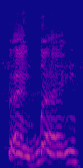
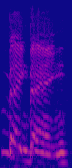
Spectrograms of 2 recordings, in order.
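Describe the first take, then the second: First: It is said in a sad tone. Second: It is said in a happy tone.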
